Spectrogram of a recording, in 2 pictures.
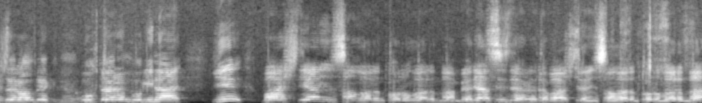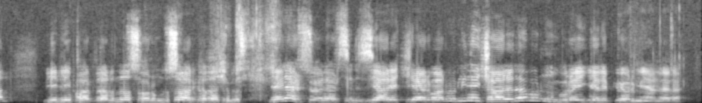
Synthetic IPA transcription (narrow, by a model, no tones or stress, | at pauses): ʒlʲɛɾalˠd̪ɯkmuxt̪ʰaɾɯmbuɟynaj | jɯ | baʃlˠajaninsanlˠaɾɯnt̪ʰo̞ɾunlˠaɾɯnd̪anbe̞d̪ælʲsizd̪ɛvlʲet̪ʰɛbaʃlˠajaninsanlˠaɾɯnt̪ʰo̞ɾunlˠaɾɯnd̪an | milʲːiːpʰaɾklˠaɾɯnd̪aso̞ɾumd̪ˠusuaɾkad̪aʃɯmɯz̥jelæɾsø̞jlʲæɾsinizːijaːɾɛt̪̚t͡ʃilʲæɾvaɾmɯbid̪ɛt͡ʃʰaːled̪ɛbuɾunumbuɾajɯɟe̞lʲip̚ɟøɾmijænlʲeɾɛ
